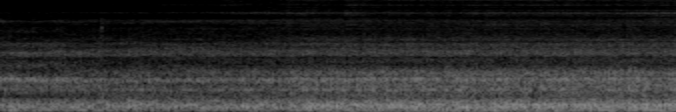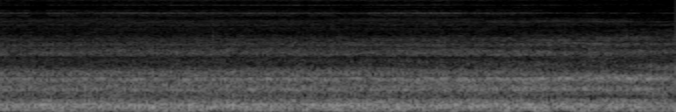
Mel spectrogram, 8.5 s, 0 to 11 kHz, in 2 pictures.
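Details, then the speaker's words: Rebuilt kiln gas burners, three lit, regulator turned up to about 2, judged enough to fire a small kiln: steady, even roar with low rumble, no sputter or popping; normal burner roar. "This right here, 2, would, that sound right there would definitely be enough to fire out one of those kilns right there. So you don't need very much pressure."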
